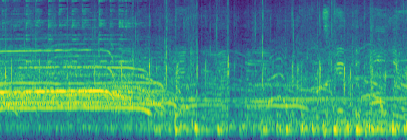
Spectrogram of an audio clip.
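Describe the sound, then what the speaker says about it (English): A crowd cheers and shouts at a community gathering in Ottawa, with loud, dense whooping and some clapping, while strong tonal voices or whistles fade in the opening second and a half. "Let's give George the biggest round of applause for organizing all of this today."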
